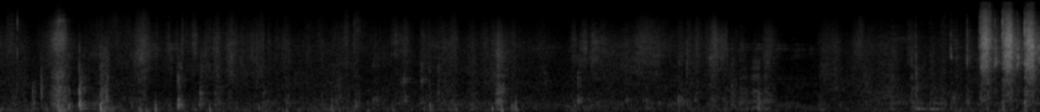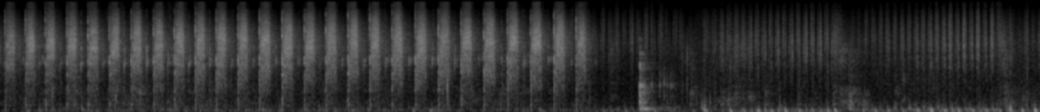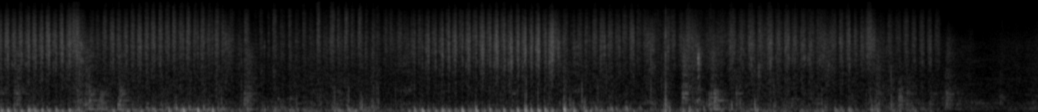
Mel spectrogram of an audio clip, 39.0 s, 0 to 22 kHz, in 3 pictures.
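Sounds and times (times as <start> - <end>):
hands rubbing hair: 12.2 - 37.8.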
